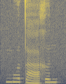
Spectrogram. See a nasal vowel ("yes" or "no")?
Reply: no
